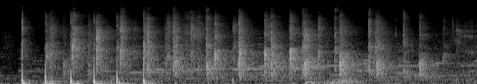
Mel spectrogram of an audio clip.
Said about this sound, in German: Ein Applaus bitte.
